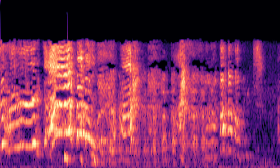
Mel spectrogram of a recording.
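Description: Laughter: a woman laughing in short bursts as she steps barefoot onto loose Lego bricks, loudest in the first two seconds.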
